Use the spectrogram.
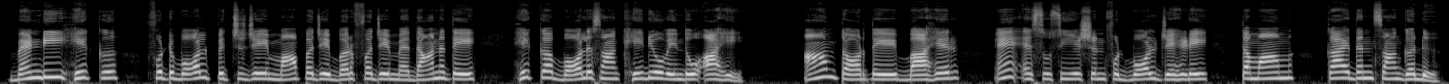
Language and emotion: Sindhi, neutral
